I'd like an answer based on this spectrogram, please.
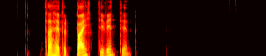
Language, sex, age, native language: Icelandic, male, 20-29, German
